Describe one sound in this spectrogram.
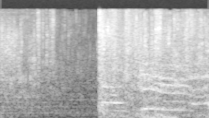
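A shotgun fires loudly.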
